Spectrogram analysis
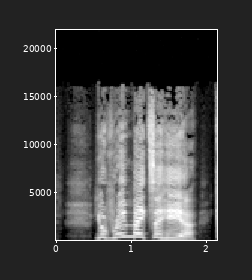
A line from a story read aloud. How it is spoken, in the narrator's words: Kate yelled through the door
